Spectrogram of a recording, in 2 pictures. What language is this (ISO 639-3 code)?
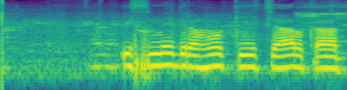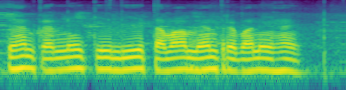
hin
